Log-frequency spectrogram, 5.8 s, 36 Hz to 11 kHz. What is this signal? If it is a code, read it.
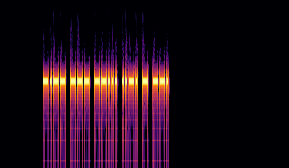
Morse code, heard as a keyed tone, about 34 wpm, 700 Hz. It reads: YO7FTG
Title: DXCC-100 Call Signs - 6 Characters - Repeated 3x - 35wpm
